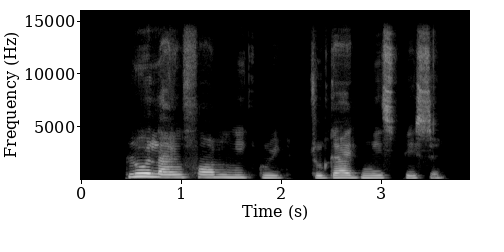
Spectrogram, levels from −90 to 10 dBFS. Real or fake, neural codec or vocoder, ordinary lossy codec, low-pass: fake; codec, 44.1 kHz, 7.8 kbps, Pupu-Codec; none; 14.4 kHz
